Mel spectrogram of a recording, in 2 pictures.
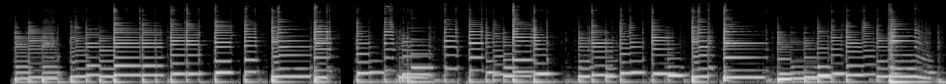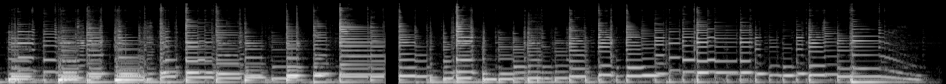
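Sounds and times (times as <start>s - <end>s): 
raw instrumental solo: 0.9s - 18.7s.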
